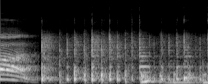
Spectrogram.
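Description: Tabla and bayan played at a fast, dense pace in an Ajrada kayda in chatasra jati. At the start a short voiced call from the player rises and falls in pitch over the drumming. From about a second and a half in, a ringing bayan bass tone sustains under the strokes.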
